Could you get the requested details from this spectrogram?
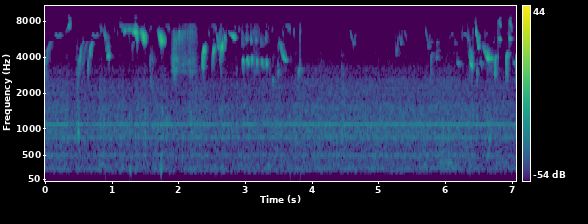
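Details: Himalayan goldfinch singing at night: rapid high twittering notes and thin upslurred whistles in scattered bursts, with pauses, over a steady low electrical hum.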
